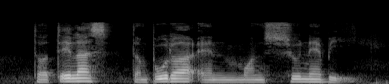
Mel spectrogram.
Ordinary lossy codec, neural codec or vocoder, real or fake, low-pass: MP3, 32 kbps; codec, 16 kHz, 1 kbps, X-Codec, HuBERT features, trained on LibriSpeech; fake; 7.2 kHz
